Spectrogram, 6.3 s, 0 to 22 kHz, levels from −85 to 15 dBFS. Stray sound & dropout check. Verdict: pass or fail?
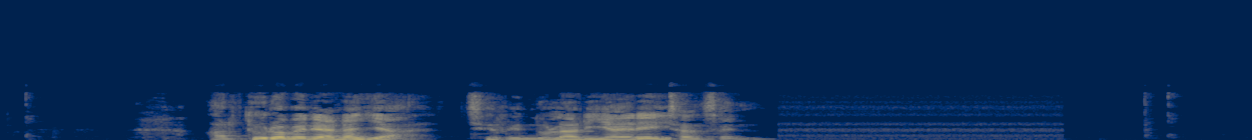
pass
